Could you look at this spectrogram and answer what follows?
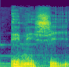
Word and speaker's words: Hennessy: Hennessy in French, the H is silent, although this is a name of Irish origin, so you could say it as Hennessy, it'd be fine as well.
